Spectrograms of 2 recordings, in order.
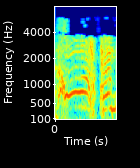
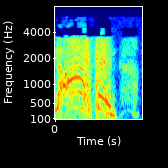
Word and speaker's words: often: Not often, often! Often with a short O, often!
